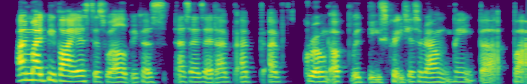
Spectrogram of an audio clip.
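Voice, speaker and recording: Speaking at a fairly quick pace in a Danish accent, a woman has a fairly low pitch with ordinary pitch variation. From Denmark. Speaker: book club panelist. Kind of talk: casual chat. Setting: video call.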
